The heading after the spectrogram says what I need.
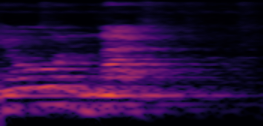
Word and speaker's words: eunuch: अगर फिर आप लिखते हैं यूनक, EUNUCH, यहाँ हम लोग इसको पढ़ते हैं यूनक। यहाँ EU जो है YU या यो द्रुगर यू का साउंड दिया, इसलिए ये यूनक।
